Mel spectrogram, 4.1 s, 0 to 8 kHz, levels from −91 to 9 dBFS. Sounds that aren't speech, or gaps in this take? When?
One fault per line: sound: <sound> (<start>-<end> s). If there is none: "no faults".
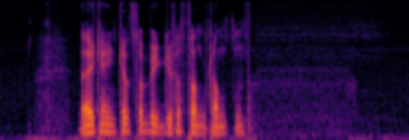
no faults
